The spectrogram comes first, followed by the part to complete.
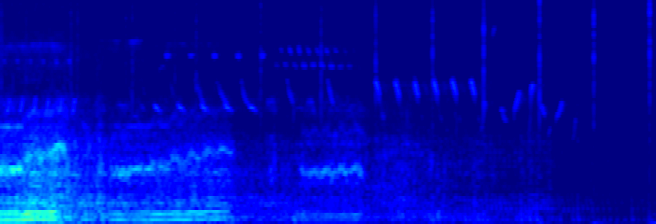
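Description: Small birds chirping in quick, repeated short calls. For the first two seconds they sound over a louder motor vehicle engine whose note rises, and the engine sound stops about two seconds in.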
